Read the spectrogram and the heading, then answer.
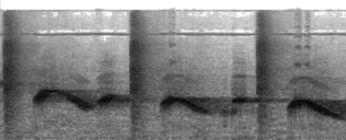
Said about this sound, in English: Okay, time to whistle at her. Hey, girl, you made my whistle blow.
